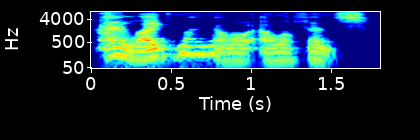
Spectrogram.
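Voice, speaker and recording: A woman playing a low-voiced, earnest young writer. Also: lively intonation, fairly bright tone, husky, heavily acted. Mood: hesitant, earnest. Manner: narrates haltingly, easily flustered. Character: earnest, exasperated kid writing a story. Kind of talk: radio play acting. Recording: noisy recording with clicks.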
